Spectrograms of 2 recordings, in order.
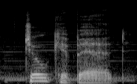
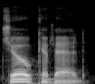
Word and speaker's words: Jochebed: How do you go about pronouncing her name? Jochebed. Jochebed.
